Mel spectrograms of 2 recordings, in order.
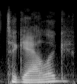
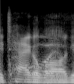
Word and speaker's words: Tagalog: It's pronounced Tagalog, please. – Is it really? – Yes. Don't say Tagalog in front of a Filipinese person.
